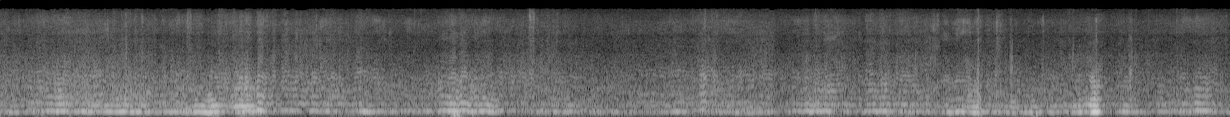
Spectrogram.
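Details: Steady collective buzzing of honey bees in their hive, a warm low drone with gentle surges and a few faint knocks and clicks.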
